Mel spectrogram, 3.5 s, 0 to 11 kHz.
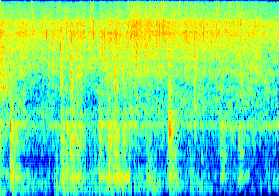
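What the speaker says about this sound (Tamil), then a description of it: "ஒரு 2 நிமிஷம் நல்லா வதக்கி விடுங்க" Spices sauté in a pan for egg masala, giving a continuous close sizzle and frying hiss, with occasional scraping stir sounds and no talk.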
